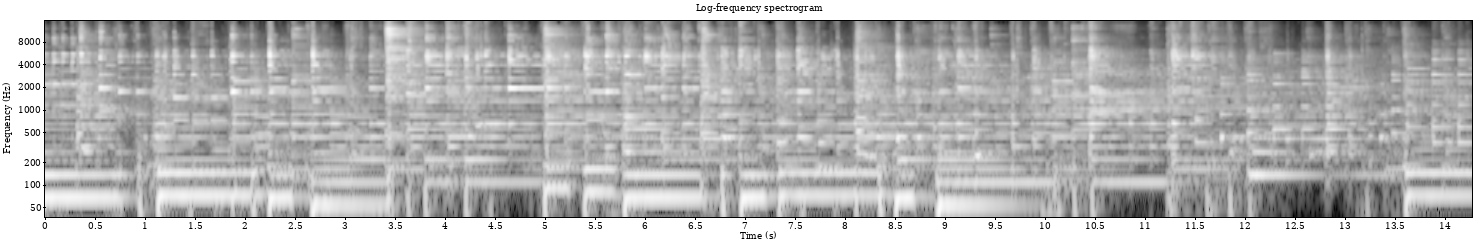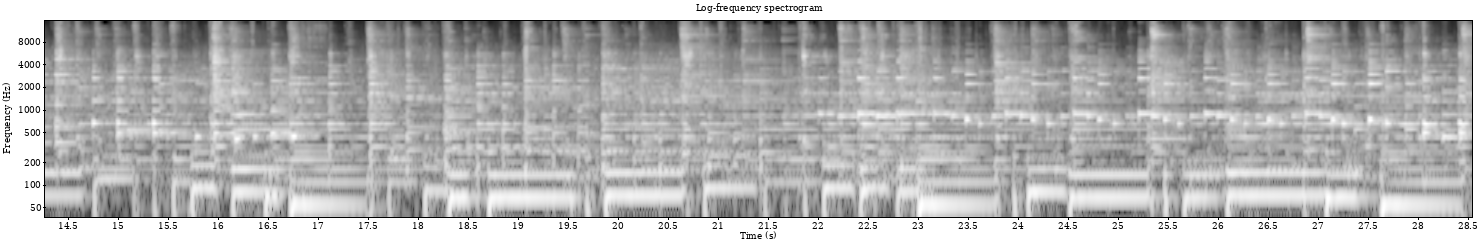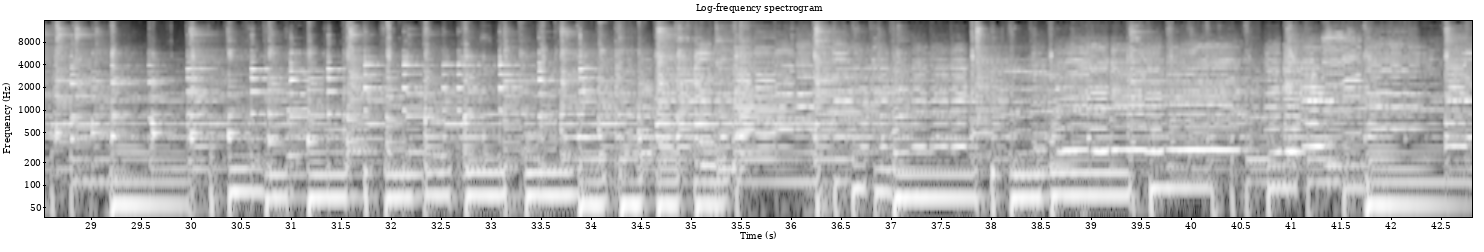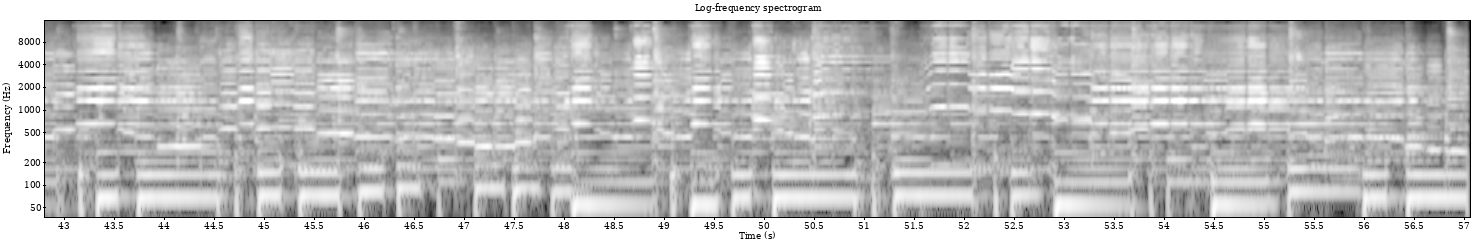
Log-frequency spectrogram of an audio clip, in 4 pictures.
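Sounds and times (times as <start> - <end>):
banjo picking: 0.0 - 57.0
guitar picking: 0.0 - 57.0
upright bass walking line: 0.0 - 57.0
fiddle sliding note: 19.1 - 57.0.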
